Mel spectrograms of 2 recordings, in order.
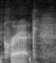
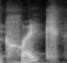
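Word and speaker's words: Craic: There's a Scottish bar in Christchurch called the Crack that everyone calls the Crake because that's how it's spelled, and everyone in this town is dumb. And yeah, it's just everyone calls it that, even though that's completely wrong.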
